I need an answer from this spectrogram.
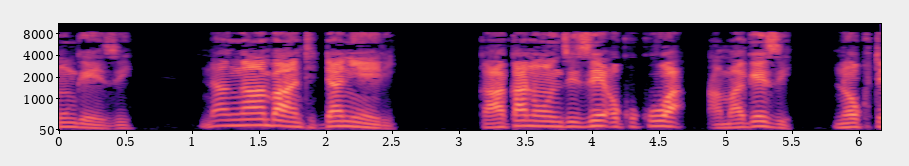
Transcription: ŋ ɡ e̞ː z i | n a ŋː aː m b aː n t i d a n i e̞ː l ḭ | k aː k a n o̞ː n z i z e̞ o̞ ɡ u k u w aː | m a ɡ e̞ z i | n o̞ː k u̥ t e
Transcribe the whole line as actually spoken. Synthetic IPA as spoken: ŋ ɡ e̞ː z i | n a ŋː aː m b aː n t i d a n i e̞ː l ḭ | k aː k a n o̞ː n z i z e̞ o̞ k u k u w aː | m a ɡ e̞ z i | n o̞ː k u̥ t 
